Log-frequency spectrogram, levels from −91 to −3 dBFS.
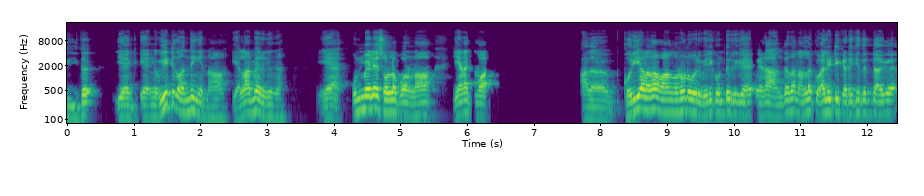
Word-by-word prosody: இதை 130 +7 0 0.6
எங் 115 - -5 0.2
எங்க 110 +1 -6
வீட்டுக்கு 225 - +3
வந்தீங்கன்னா, 140 -10 -4 0.4
எல்லாமே 145 +4 +1
இருக்குங்க. 115 -4 -6 0.8
ஏன், 110 - -4 0.2
உண்மையிலயே 185 +4 +6
சொல்லப்போறோம்ன்னா, 130 -5 +2 0.6
எனக்கு 145 0 0
வா 125 - +5 1.5
அதை 100 0 -4 0.5
கொரியாலதான் 170 +6 +5
வாங்கணும்னு 150 +1 +3
ஒரு 145 - +1
வெறி 130 +3 -2
கொண்டிருக்கேன். 140 -2 -2
ஏன்னா, 130 +1 -1
அங்க 115 +6 -4
தான் 160 -3 -2
நல்ல 145 +4 -1
குவாலிட்டி 155 +1 +1
கிடைக்குதுன்னாங்க. 140 0 -2
140 Hz, 115 wpm, -21 LUFS, 125-155 Hz, 1.5 s, உண்மையிலயே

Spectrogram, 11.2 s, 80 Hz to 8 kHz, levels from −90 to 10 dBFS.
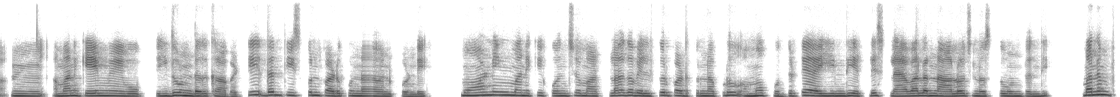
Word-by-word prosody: హ్మ్, 185 -1 +2 0.3
మనకేమీ 200 0 +2
ఉ - - -1 0.3
ఇదుండదు 190 -2 +3
కాబట్టి 165 - -4
దాన్ని 250 -1 +1
తీసుకొని 230 +1 -2
పడుకున్నాం 190 -1 0
అనుకోండి. 170 0 -3 0.4
మార్నింగ్ 250 +3 +2
మనకి 215 -1 -1
కొంచెం 195 +2 -1
అట్లాగా 210 +4 -3
వెలుతురు 200 +3 -1
పడుతున్నప్పుడు, 195 +2 -1
అమ్మో! 190 +3 +4
పొద్దుటే 180 +5 -3
అయింది, 190 0 +3
అట్లీస్ట్ 210 +2 -6
లేవాలన్న 200 +2 +3
ఆలోచన 190 +1 +1
వస్తూ 185 +2 -11
ఉంటుంది. 175 0 0 0.4
మనం 275 +3 +6
195 Hz, 130 wpm, -23 LUFS, 185-215 Hz, 0.4 s, మనం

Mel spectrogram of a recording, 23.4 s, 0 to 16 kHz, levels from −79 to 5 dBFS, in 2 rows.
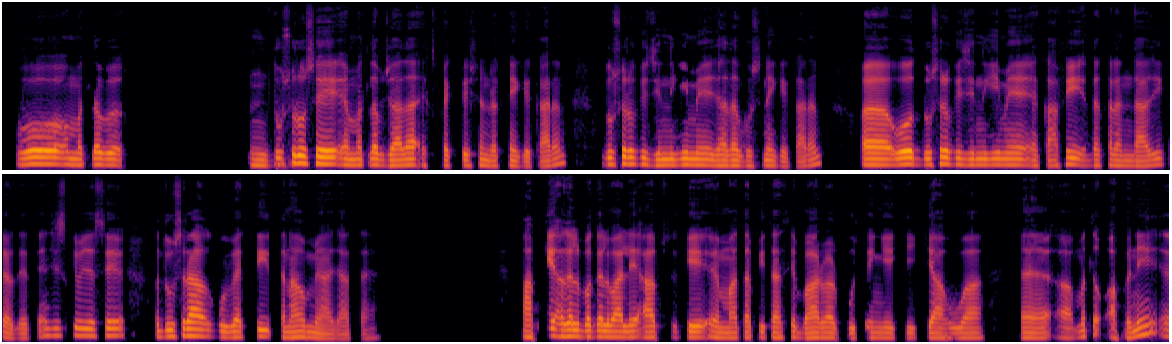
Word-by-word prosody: वो 145 +1 +6
अ, - - -2
मतलब 130 -1 0 1.3
हुँ, 120 -1 -1
दूसरों 160 +4 +3
से 150 0 +5 0.2
अ, - - +3
मतलब 125 0 0
ज़्यादा 120 +2 +3
एक्सपेक्टेशन 115 0 -5
रखने 110 0 -3
के 105 - -4
कारण, 110 +9 -4 0.4
दूसरों 140 +1 +2
की 140 -1 -1
ज़िंदगी 125 +1 +1
में 125 -1 +2
ज़्यादा 115 0 +1
घुसने 110 +1 -4
के 100 -2 -6
कारण 105 +9 -6 0.4
अ, - - +3 0.3
वो 140 +2 +7
दूसरों 130 +3 +1
की 135 0 -1
ज़िंदगी 125 0 0
में 125 -3 0
काफ़ी 115 +2 -1
दख़लअंदाज़ी 115 +1 -3
कर 110 -5 -2
देते 100 0 -8
हैं 150 - -4
जिसकी 155 +1 -5
वजह 150 -1 +1
से 155 +1 -1 0.3
दूसरा 140 +3 +4
व 130 -3 -3
व्यक्ति 125 +3 0
तनाव 120 +1 0
में 110 -3 -2
आ 95 -1 -2
जाता 90 0 -9
है। 100 +2 -18 1.5
आपके 140 +5 +2
अगल-बगल 130 -2 +3
वाले 125 0 +3
आप 120 -1 0
स 115 - -11
के 120 - +3 0.2
ए - - +1
माता-पिता 110 +1 -2
से 115 +2 -5
बार-बार 110 0 +2
पूछेंगे 110 +1 -4
कि 105 0 -8
क्या 110 -2 0
हुआ। 105 +1 -2 0.5
अ - - -2
अ, 105 -1 -3
मतलब 130 0 -5
अपने 140 +11 -1
अ, - - -11
120 Hz, 160 wpm, -22 LUFS, 110-135 Hz, 1.5 s, वो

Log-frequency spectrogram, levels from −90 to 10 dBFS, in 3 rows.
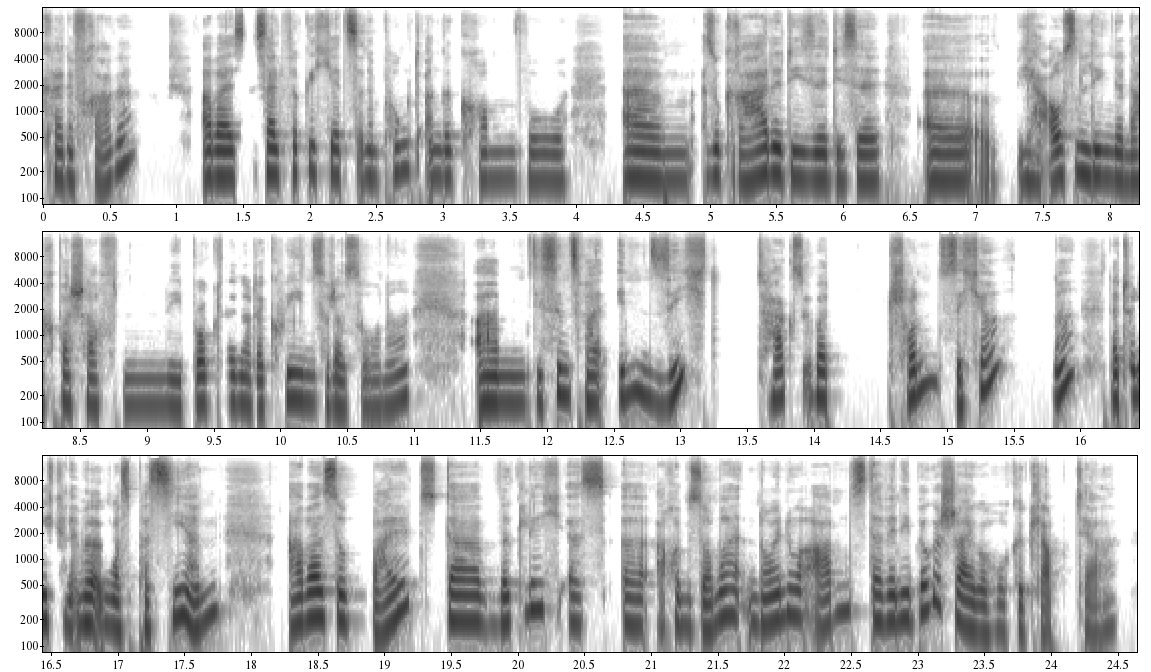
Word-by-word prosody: keine 170 -2 -3
Frage. 170 - -5 0.5
Aber 175 0 +4
es 175 0 +3
ist 200 - +5
halt 185 -1 +1
wirklich 195 +1 -5
jetzt 180 -1 +5
an 180 - -7
'nem 170 - -4
Punkt 195 +5 -7
angekommen, 170 -1 -6
wo 160 -1 -5 0.4
ähm, 165 -1 0
also, 180 +2 -1
grade 180 +3 +2
diese 165 -2 0
diese, 160 0 0 0.3
äh, 160 -1 0 0.4
ja, 160 -2 -5
außenliegende 175 0 +2
Nachbarschaften 155 -1 -4
wie 150 -1 -3
Brooklyn 165 +2 -2
oder 150 -2 -2
Queens 175 +1 -1
oder 150 - -1
so, 150 0 -5
ne? 170 +6 -4 0.5
Ähm, 165 0 +2
die 170 - -4
sind 200 +3 +4
zwar 170 -2 +4
in 205 +1 0
sich 185 - +1
t - - -19 0.3
tagsüber 185 +1 -1 0.4
schon 240 +10 0
sicher, 235 - +1 0.4
ne? 330 - +2 0.3
Natürlich 195 +2 +1
kann 170 - -5
immer 180 +2 +4
irgendwas 165 -3 +1
passieren, 205 +6 +6 0.5
aber 205 +5 +5
sobald 195 - +3
da 190 -3 +2
wirklich 245 +10 -1
es 185 -1 +3
äh, 175 -2 -1
auch - - -8
im 175 - -2
Sommer, 170 +8 +1
21:00 200 +4 0
abends, 250 +8 +2
da 195 -4 +1
werden 195 +1 +2
die 205 - +3
Bürgersteige 190 - +1
hochgeklappt, 145 -1 -6
ja. 155 +3 -7
175 Hz, 150 wpm, -22 LUFS, 165-195 Hz, 0.5 s, passieren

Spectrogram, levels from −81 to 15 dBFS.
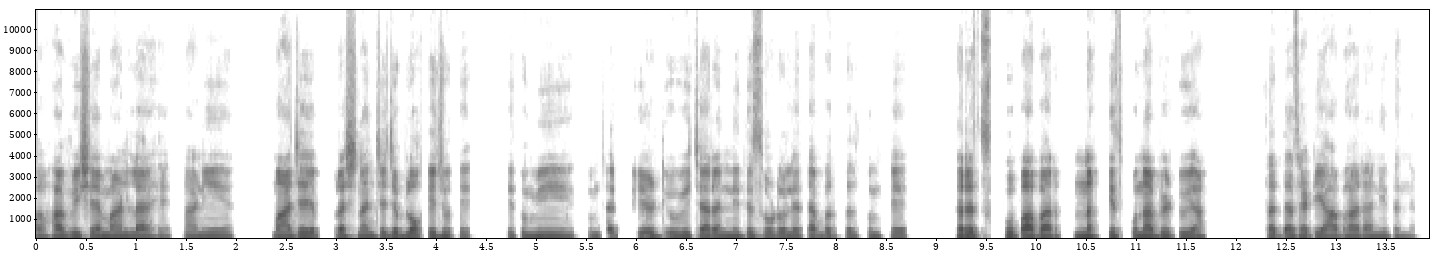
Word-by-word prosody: हा 120 - +4
विषय 120 +3 +2
मांडला 115 +2 +1
आहे, 120 +4 -3 0.2
आणि 110 +1 -2 0.4
माझे 120 +4 +3 0.2
प्रश्नांचे 130 +2 +1
जे 140 +1 +2
ब्लॉकेज 125 +3 +2
होते. 105 -3 -2
ते 65 - -12
तुम्ही 125 0 0
तुमच्या 115 +4 -5 0.2
क्रिएटिव्ह 125 +1 -1
विचारांनी 120 0 +1
ते 130 - +1
सोडवले 115 -1 -1
त्याबद्दल 110 0 -3
तुमचे 110 +1 -5 0.5
खरंच 140 +3 +4 0.2
खूप 135 0 +2
आभार! 120 +1 +6 0.2
नक्कीच 130 +5 +2
पुन्हा 130 0 +5
भेटूया. 115 +2 0 0.7
सध्यासाठी 115 0 0
आभार 110 +2 -1
आणि 105 +1 -3
धन्यवाद 95 -2 -10
120 Hz, 125 wpm, -24 LUFS, 110-125 Hz, 0.7 s, आभार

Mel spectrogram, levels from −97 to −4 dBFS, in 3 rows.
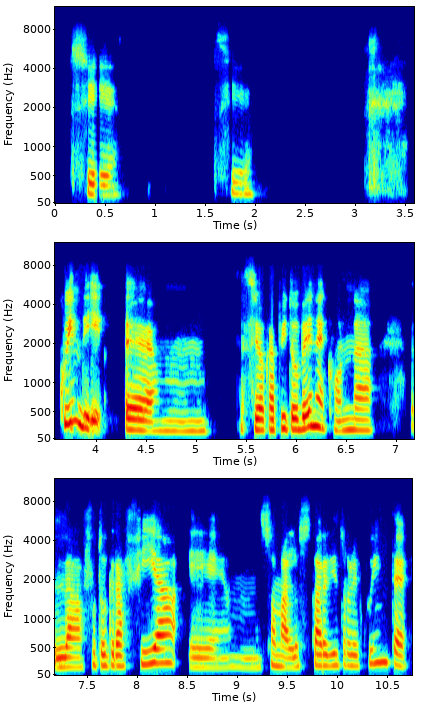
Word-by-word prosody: Sì, 185 - -5 1.2
sì. 190 -3 -15 1.7
Quindi, 305 +2 +4 0.2
ehm, 170 -2 +1 0.3
se 190 - 0
ho - - +6
capito 190 +1 +3
bene, 235 +2 +6
con 180 -1 -6 0.6
la 165 +1 0
fotografia, 205 +6 0
ehm, 160 0 -9
insomma, 175 +1 -3
lo 165 - -4
stare 190 +2 -1
dietro 195 +1 -6
le 185 -1 -4
quinte, 230 -5 -3
185 Hz, 100 wpm, -20 LUFS, 170-205 Hz, 1.7 s, ho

